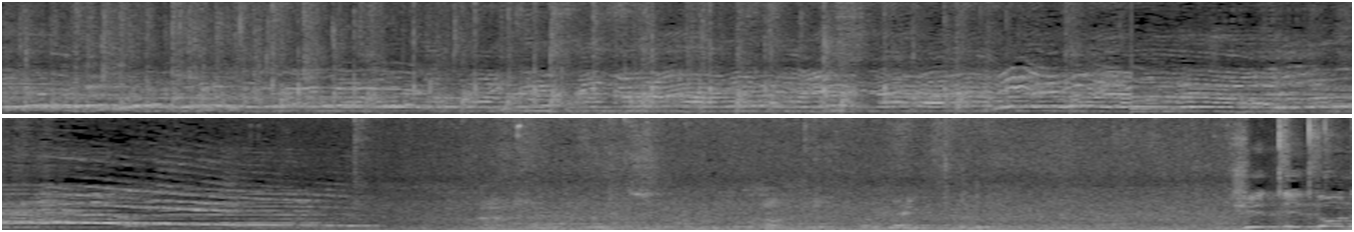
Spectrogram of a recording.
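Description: Wedding guests in Bujumbura, Burundi applaud a ring exchange: high wavering calls ring out first, then a dense, sustained burst of clapping fills the rest of the clip.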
